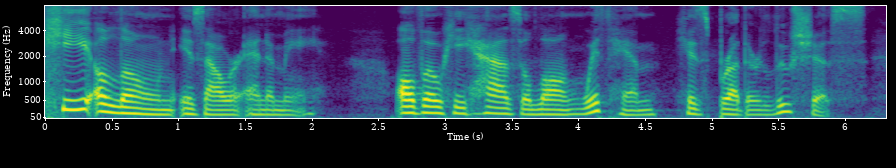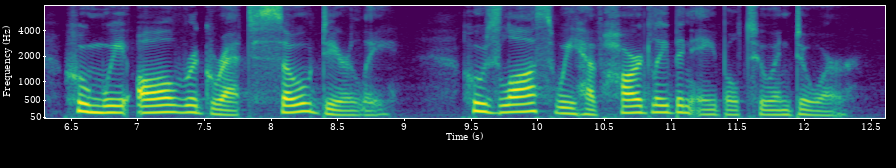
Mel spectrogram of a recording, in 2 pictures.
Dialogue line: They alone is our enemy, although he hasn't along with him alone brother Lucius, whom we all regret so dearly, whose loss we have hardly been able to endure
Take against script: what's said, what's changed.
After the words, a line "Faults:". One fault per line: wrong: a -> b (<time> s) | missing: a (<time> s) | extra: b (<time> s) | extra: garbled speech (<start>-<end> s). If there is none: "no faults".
He alone is our enemy, although he has along with him his brother Lucius, whom we all regret so dearly, whose loss we have hardly been able to endure
Faults:
wrong: They -> He (0.0 s)
wrong: hasn't -> has (3.2 s)
wrong: alone -> his (4.8 s)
